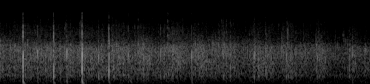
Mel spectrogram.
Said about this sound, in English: So give them a round of applause for what they do.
